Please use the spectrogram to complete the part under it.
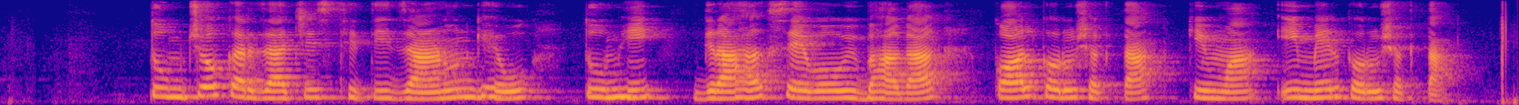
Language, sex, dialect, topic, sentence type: Marathi, female, Southern Konkan, banking, statement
